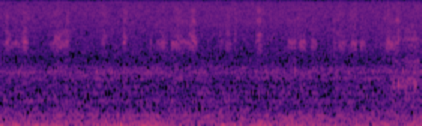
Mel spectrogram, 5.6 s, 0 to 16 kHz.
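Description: A pen or marker scratches steadily across a surface as a math discriminant formula is written out for a 10th-grade lesson, with continuous soft strokes over a low hum and no talking.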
